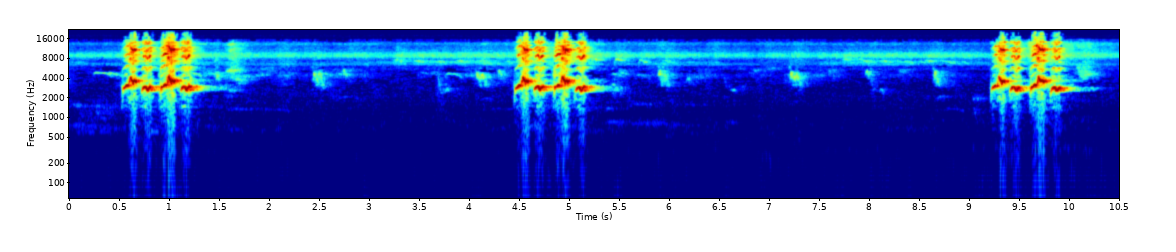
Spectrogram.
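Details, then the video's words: Sooty-headed bulbul repeating a loud, bubbly chattering phrase three times, roughly every four seconds, with faint short notes in the pauses. "Suara burung kutilang panggilan"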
